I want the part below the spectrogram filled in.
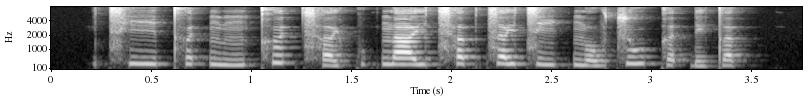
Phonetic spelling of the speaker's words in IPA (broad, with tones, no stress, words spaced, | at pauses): t͡sʰiː˧t̪ʰɵ˧t̚ŋʊ˨˧ŋkʰɵ˥t̚ t͡sʰɐ˨˥jkʷɪ˥k̚n̪aː˥j t͡sʰɐ˥k̚t͡sɐ˥jt͡siː˧k̚ n̪o˨˧wt͡suː˥kɐ˨t̚ e˨jt̪ɐ˧k̚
